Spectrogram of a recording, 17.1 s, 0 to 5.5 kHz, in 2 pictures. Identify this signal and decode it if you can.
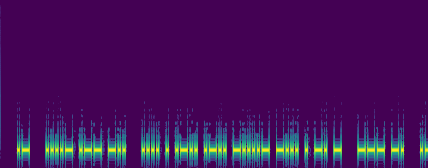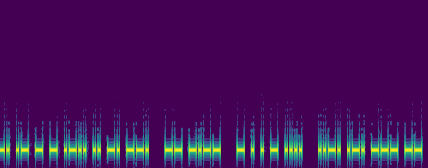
Morse code, heard as a keyed tone, about 25 wpm, 600 Hz. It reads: A 4WD HELL-BENT ON RATTLING MY TEETH FROM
